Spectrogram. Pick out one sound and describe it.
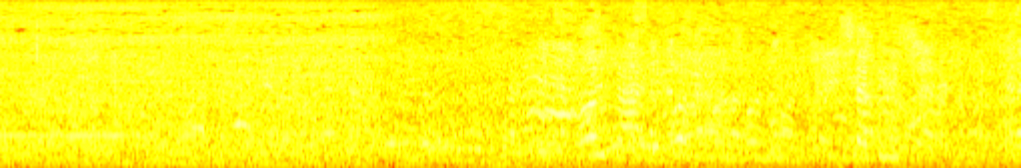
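A large crowd chants and shouts outdoors.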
